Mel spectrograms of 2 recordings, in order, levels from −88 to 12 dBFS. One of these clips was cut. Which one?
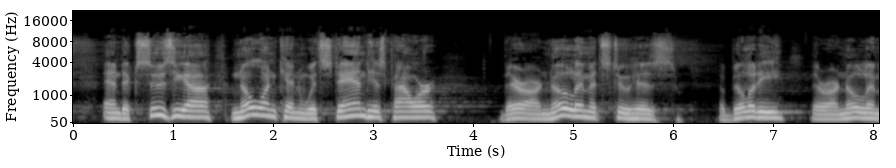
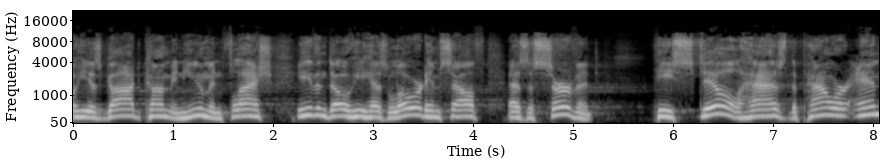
first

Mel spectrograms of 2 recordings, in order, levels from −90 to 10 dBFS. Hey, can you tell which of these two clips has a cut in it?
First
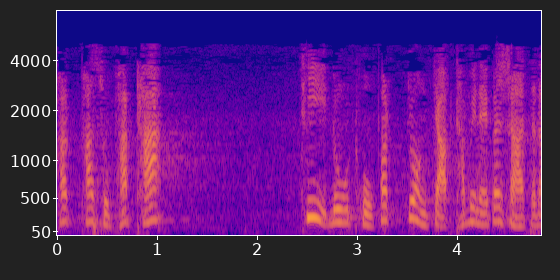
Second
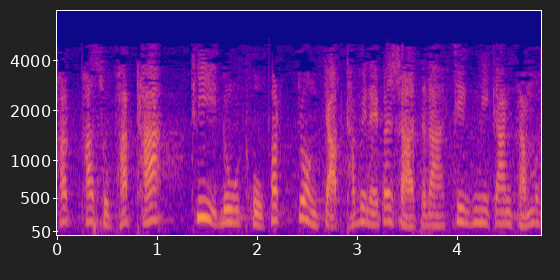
second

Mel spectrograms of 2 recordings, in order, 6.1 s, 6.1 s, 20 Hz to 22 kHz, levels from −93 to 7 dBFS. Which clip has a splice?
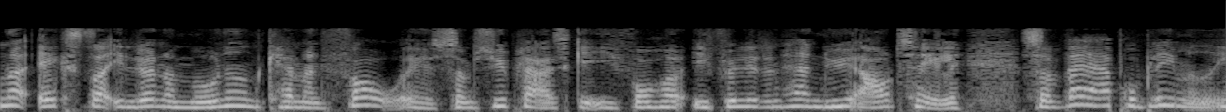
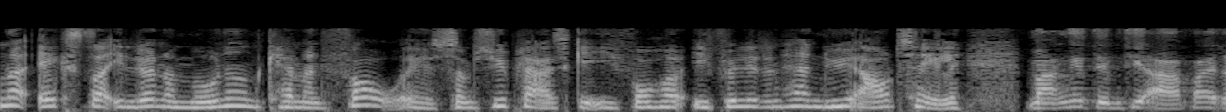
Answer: second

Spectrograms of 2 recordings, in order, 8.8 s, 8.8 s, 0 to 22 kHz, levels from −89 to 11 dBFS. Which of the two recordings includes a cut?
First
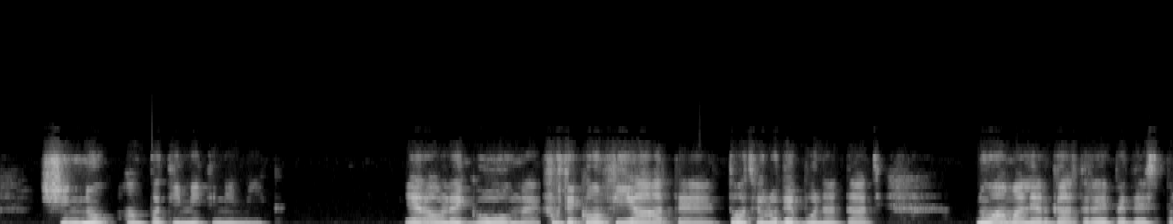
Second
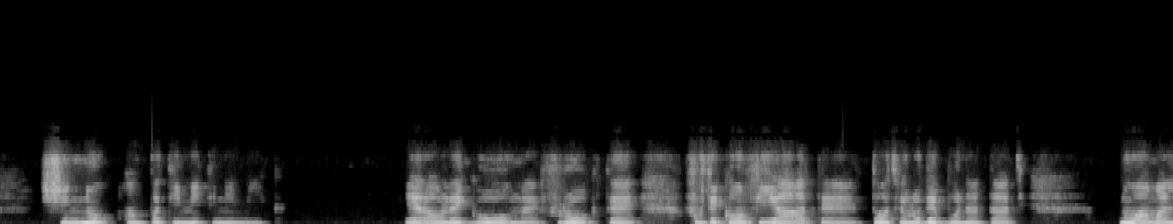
first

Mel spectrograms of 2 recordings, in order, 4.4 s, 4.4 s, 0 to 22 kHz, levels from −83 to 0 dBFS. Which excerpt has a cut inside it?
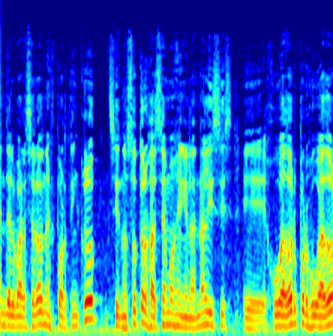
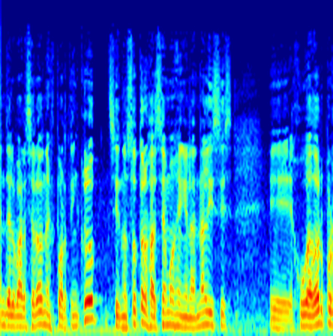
first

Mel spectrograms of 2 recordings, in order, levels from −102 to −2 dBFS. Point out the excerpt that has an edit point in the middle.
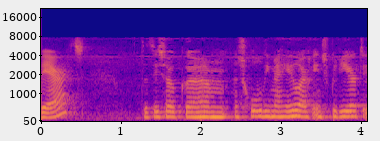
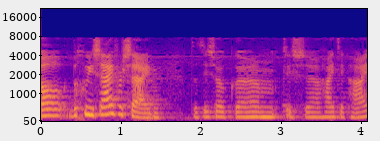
second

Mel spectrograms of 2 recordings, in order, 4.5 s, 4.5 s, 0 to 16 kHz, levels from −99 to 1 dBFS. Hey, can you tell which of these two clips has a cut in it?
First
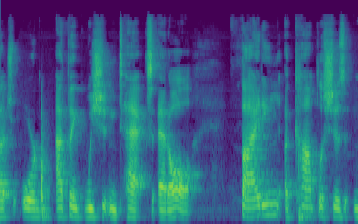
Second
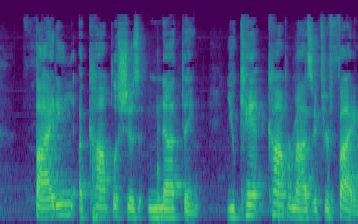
first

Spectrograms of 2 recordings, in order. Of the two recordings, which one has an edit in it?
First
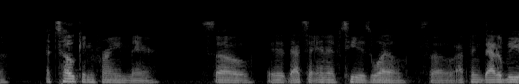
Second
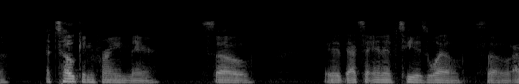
first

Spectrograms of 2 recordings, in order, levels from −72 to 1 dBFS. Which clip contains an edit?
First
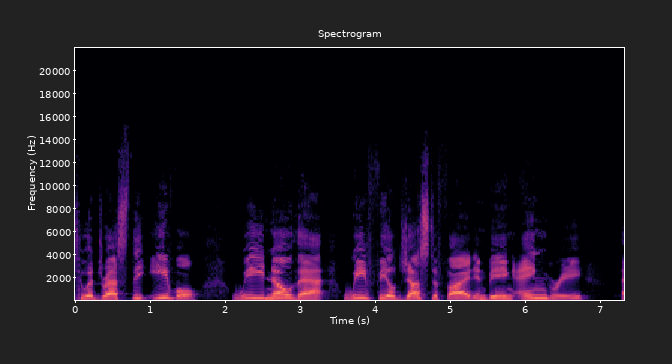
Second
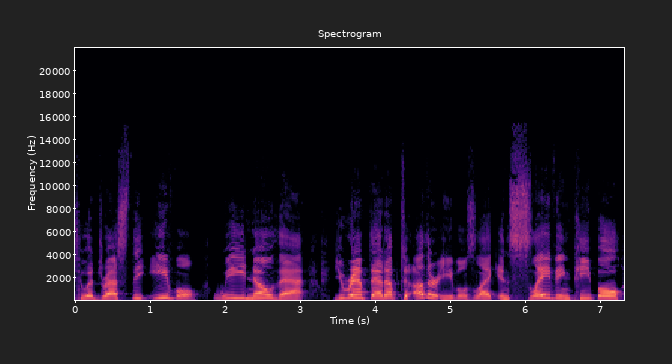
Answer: second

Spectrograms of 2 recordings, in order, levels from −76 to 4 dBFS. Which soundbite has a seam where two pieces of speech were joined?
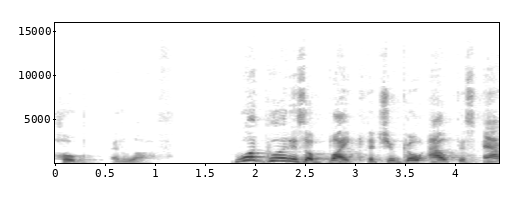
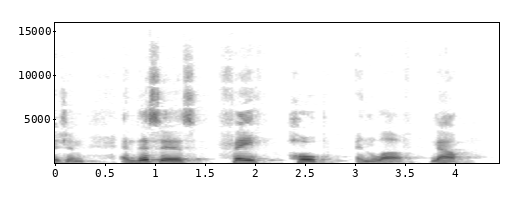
first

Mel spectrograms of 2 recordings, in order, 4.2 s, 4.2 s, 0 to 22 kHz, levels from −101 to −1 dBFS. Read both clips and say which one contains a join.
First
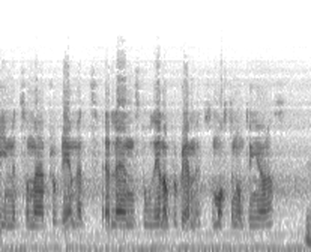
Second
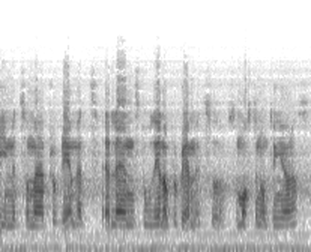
first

